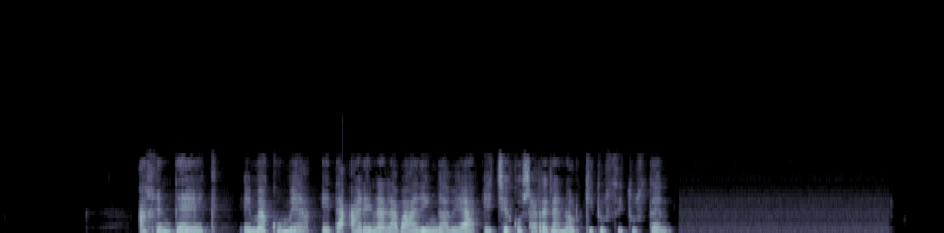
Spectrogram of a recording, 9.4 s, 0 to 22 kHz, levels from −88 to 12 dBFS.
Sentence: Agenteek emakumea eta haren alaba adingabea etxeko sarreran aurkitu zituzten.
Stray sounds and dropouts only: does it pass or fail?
pass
